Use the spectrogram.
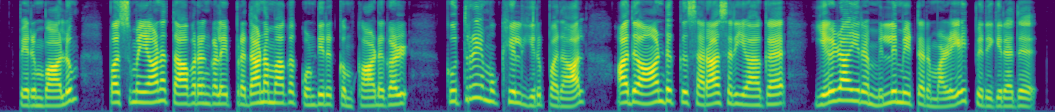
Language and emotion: Tamil, neutral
